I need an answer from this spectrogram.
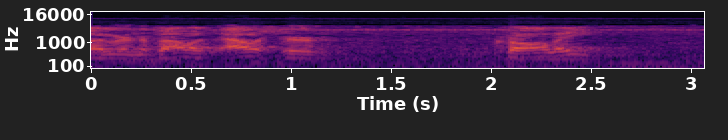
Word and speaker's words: Crowley: learned about was aliser Crawley he likes to have his name pronounced Crowley to rhyme with holy and uh the Satanist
